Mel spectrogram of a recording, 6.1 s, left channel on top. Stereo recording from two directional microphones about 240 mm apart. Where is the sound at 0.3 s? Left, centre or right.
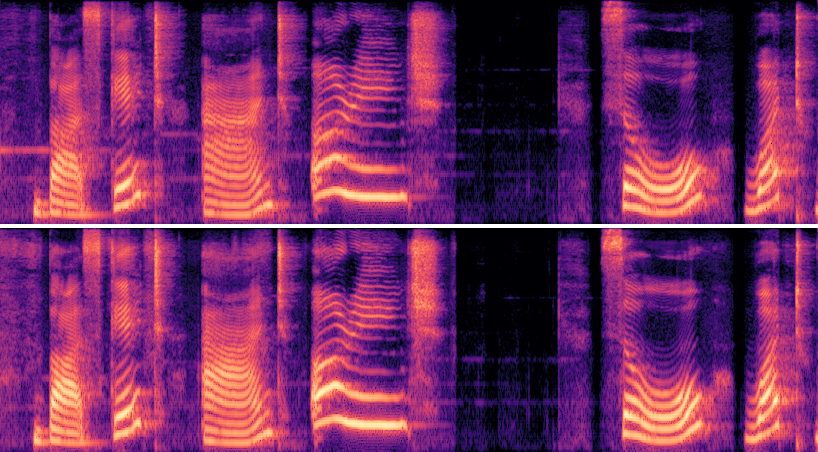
Centre.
